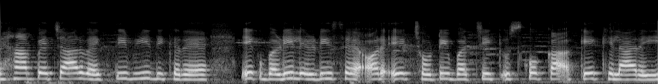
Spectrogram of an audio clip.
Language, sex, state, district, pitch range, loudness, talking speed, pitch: Hindi, female, Jharkhand, Deoghar, 240-265 Hz, -14 LUFS, 200 wpm, 255 Hz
